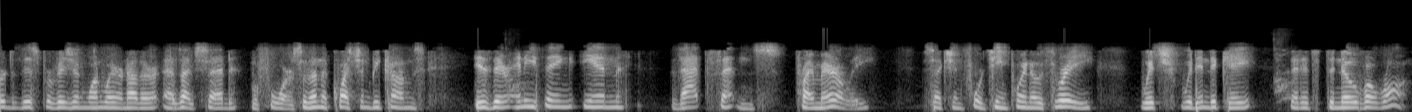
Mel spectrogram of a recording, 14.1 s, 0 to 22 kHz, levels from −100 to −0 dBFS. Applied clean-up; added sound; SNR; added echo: neural mask model RNNoise.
